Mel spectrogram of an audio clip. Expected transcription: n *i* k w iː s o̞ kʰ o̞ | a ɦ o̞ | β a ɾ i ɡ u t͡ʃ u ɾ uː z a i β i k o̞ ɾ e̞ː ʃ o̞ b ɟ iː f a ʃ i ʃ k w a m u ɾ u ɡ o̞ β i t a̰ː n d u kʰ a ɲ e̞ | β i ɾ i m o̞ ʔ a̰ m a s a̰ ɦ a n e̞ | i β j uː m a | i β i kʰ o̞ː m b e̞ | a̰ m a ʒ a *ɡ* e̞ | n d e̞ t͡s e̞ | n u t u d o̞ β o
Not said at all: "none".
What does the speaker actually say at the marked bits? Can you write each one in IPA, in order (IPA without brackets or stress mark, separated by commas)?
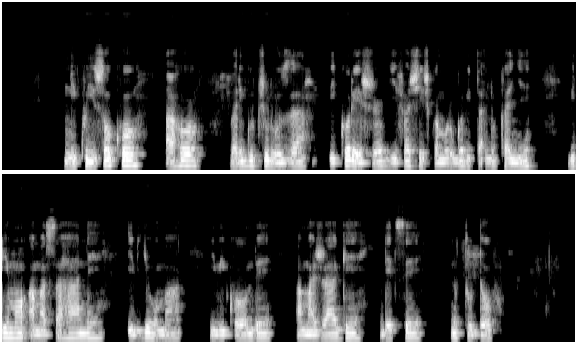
i, ɡ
